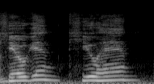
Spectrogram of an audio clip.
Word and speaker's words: Keoghan: Barry Keoghan. I think that's how you say his name. Uh-huh. Keoghan? – I think you're right.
